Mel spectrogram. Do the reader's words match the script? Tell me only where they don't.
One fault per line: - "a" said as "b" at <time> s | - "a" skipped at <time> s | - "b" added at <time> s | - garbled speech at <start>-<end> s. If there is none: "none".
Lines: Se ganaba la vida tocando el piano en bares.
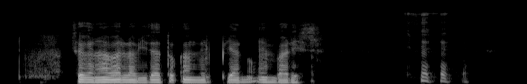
none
